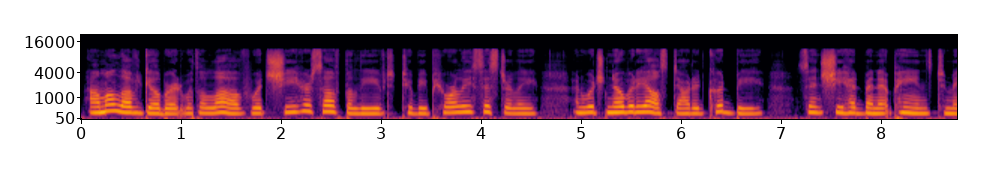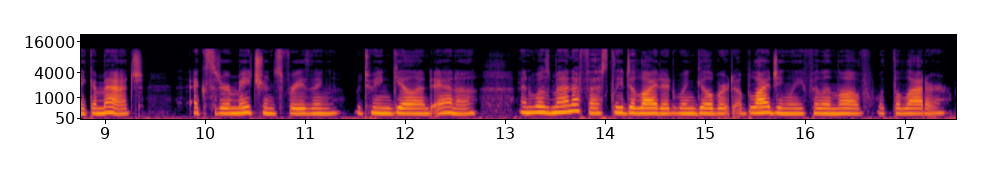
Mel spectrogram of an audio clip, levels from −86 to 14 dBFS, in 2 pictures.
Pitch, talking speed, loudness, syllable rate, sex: 220 Hz, 170 wpm, -18 LUFS, 5.3 syllables/s, female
